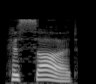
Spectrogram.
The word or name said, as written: hasad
